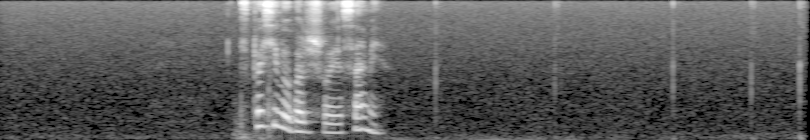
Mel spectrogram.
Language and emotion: Russian, positive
